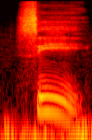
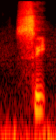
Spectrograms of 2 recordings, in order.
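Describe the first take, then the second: First: The syllable is said on a high tone. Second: The syllable is short with a plain tone.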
